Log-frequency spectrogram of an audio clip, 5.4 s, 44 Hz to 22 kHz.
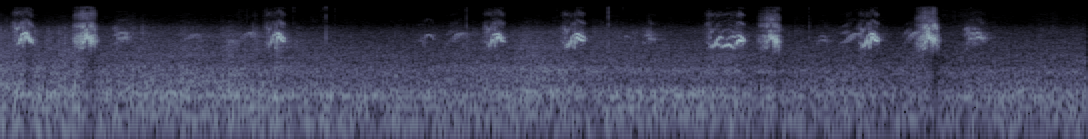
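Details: Several sparrows greeting visitors at a Tenmangu shrine on 7 January 2019 give short, bright chirps, about ten scattered notes in irregular bursts, over a quiet, steady background hum.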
